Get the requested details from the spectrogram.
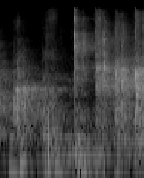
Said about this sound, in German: Dürfen gerne klatschen. Ja, Sie klatschen jetzt für Heinz Bude, weil ich referiere das, was der sagt.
